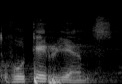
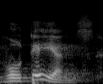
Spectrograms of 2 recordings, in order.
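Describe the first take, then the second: First: An r sound is heard before the ending. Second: No r sound is heard before the ending. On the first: The speaker calls it wrong. "not Voltarians" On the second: The speaker calls it right. "There is no R in Volta"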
